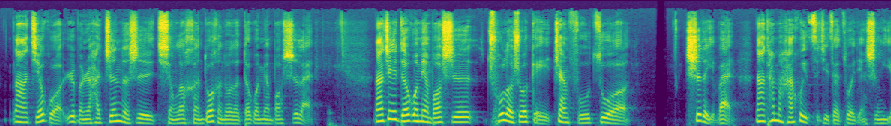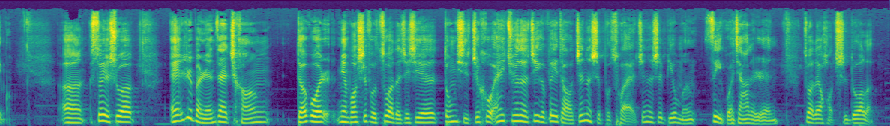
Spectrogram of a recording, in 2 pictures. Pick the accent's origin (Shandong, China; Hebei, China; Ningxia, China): Shandong, China; Qingdao; 我是青岛人，我中国青岛出生，因为青岛冲击量在中国算个三线城市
